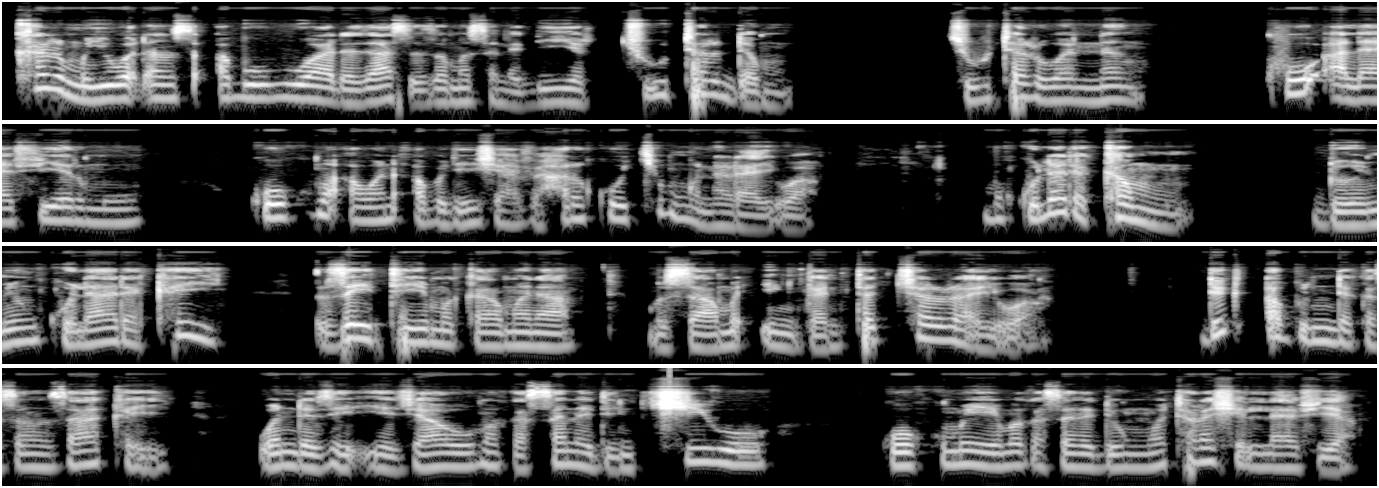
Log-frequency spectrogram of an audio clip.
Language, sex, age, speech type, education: Hausa, male, 30-45, spontaneous, primary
